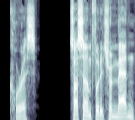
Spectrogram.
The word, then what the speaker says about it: Chorus: scorn another one called chorus but the U in that is actually a v so it looks like corves but it's actually pronounced chorus saw some footage from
